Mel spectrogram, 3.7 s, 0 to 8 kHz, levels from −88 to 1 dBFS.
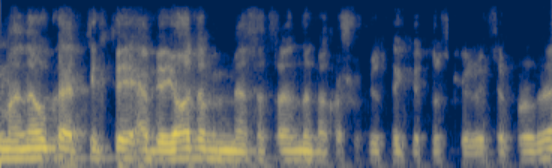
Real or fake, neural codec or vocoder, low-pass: fake; codec, 24 kHz, 6 kbps, HILCodec; 7.2 kHz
